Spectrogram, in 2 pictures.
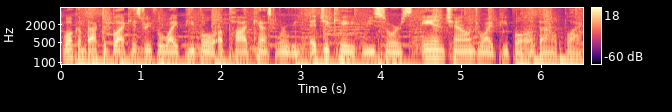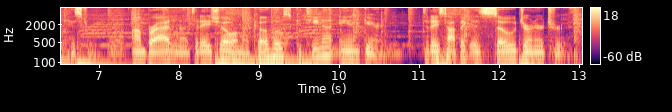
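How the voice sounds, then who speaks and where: A man's voice: mid-range voice, fairly even intonation, moderate pace. Guy hosting a podcast, mid voice, casual explainer talk, music under it. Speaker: podcast host.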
